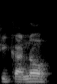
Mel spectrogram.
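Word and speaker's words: Xicano: been taught to me the x does have that more of the h the you know the ch shikano uh pronunciation i've also seen it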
